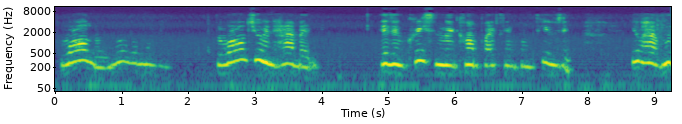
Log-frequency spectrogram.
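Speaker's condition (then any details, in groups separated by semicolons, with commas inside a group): Brain injury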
